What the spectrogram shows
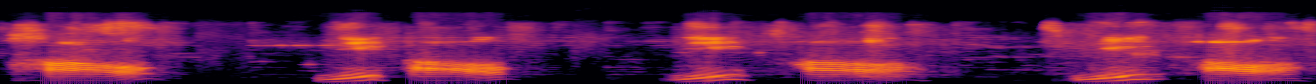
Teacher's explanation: Third tone is like a check mark. It goes down and up.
